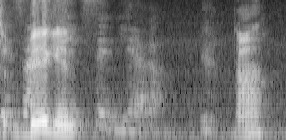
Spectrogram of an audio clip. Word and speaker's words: Quinceañera: It's actually kind of like a Sweet 16 party, only it's for 15 years old, and it's big in quinceañera.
